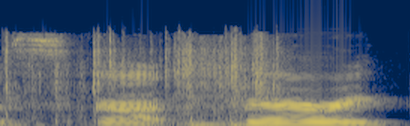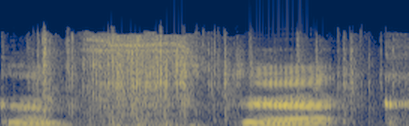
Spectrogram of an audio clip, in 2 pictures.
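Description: Plastic sheeting crinkles and rustles under hands.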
